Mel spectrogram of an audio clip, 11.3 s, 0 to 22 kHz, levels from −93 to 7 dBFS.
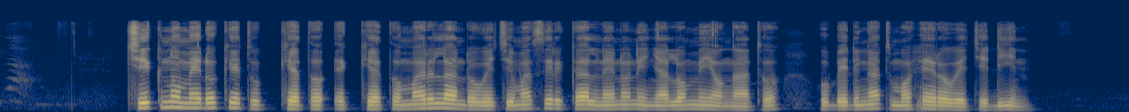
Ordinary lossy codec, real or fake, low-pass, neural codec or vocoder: none; real; 9.9 kHz; none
